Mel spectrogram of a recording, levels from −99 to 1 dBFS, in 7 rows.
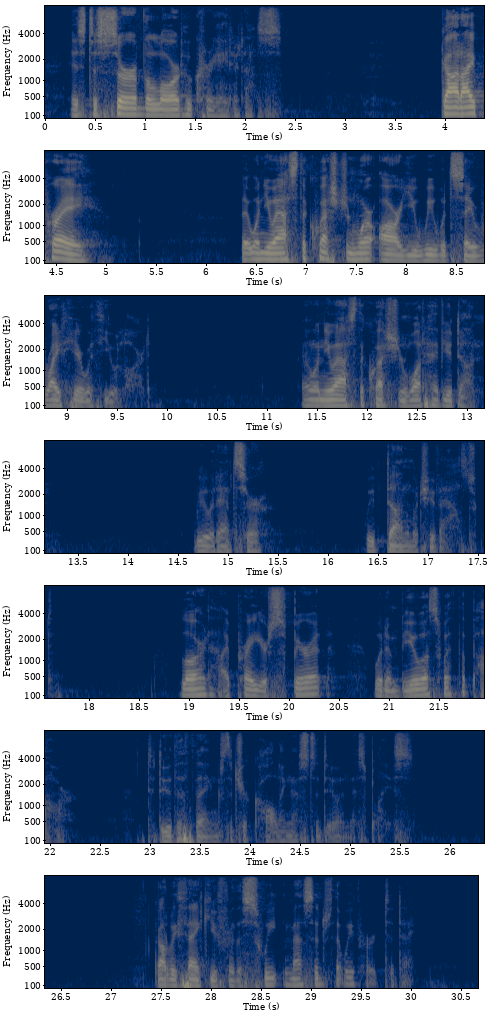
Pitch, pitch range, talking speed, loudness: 105 Hz, 95-115 Hz, 160 wpm, -47 LUFS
